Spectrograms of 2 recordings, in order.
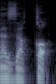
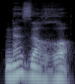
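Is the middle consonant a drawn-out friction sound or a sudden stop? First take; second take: stop; friction. First: The middle consonant is a sudden, explosive stop. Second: The middle consonant is a drawn-out, gargled friction sound. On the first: The speaker calls it wrong. "نمیگیم نزقا" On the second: The speaker calls it right. "کششی، سایشی، دنباله دار"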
